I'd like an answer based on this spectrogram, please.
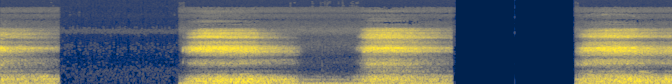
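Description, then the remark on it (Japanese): Slow, steady sleeping breaths, each a soft, airy whoosh of inhale and exhale followed by a silent pause. The breathing is fairly loud and breathy, with a faint snuffle, and no one speaks. “ゆったりとした寝息、満足そうな寝息、いい寝息、心地いい寝息、甘い現実に心地いい寝息が重なって、スイートすぎる現実。”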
